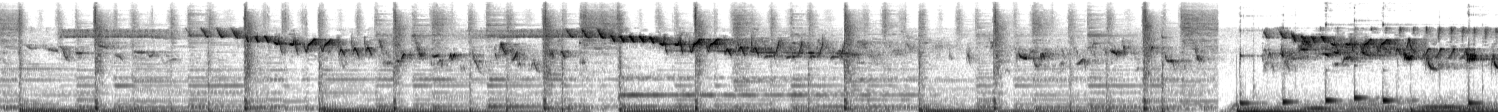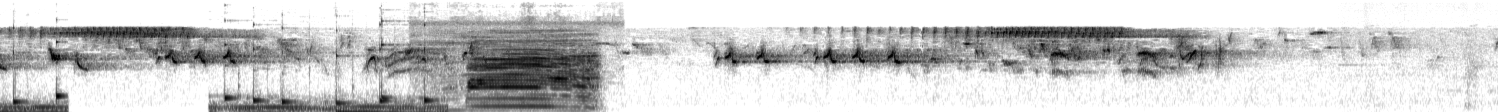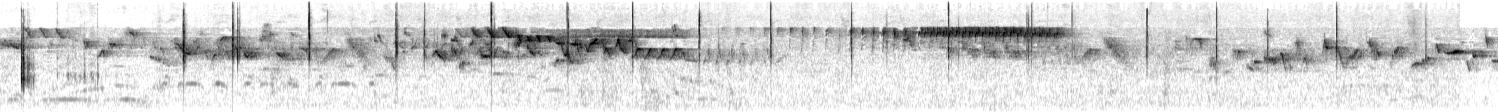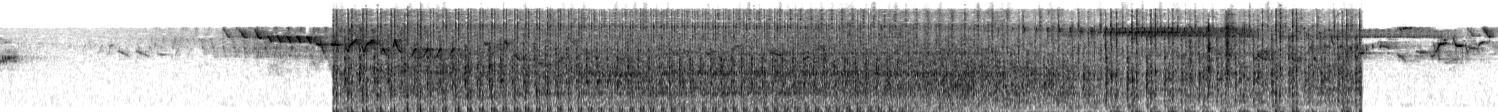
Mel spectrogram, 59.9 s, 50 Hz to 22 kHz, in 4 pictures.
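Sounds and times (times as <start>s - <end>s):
songbirds chirping and trilling: 0.0s - 45.1s, 45.9s - 59.9s
fast mechanical rattle: 48.3s - 58.6s.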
